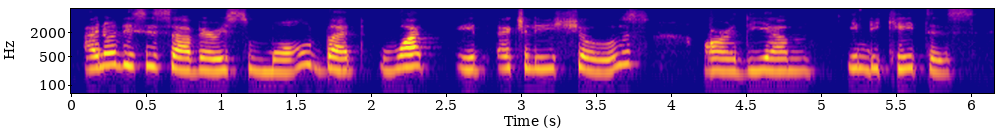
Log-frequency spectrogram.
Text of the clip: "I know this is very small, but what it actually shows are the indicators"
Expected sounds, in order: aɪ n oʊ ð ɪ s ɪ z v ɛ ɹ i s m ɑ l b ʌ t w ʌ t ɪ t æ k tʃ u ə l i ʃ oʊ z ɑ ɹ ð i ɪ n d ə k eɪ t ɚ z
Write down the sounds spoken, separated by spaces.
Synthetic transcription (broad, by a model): aɪ n oʊ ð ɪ s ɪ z v ɛ ɹ i s m ɑ l b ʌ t w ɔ t ɪ t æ k tʃ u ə l i ʃ oʊ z ɑ ɹ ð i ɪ n d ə k eɪ t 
